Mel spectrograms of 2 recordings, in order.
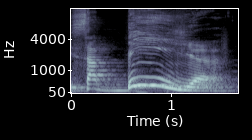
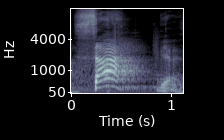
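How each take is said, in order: First: The stress is on the second syllable. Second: The stress is on the first syllable.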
